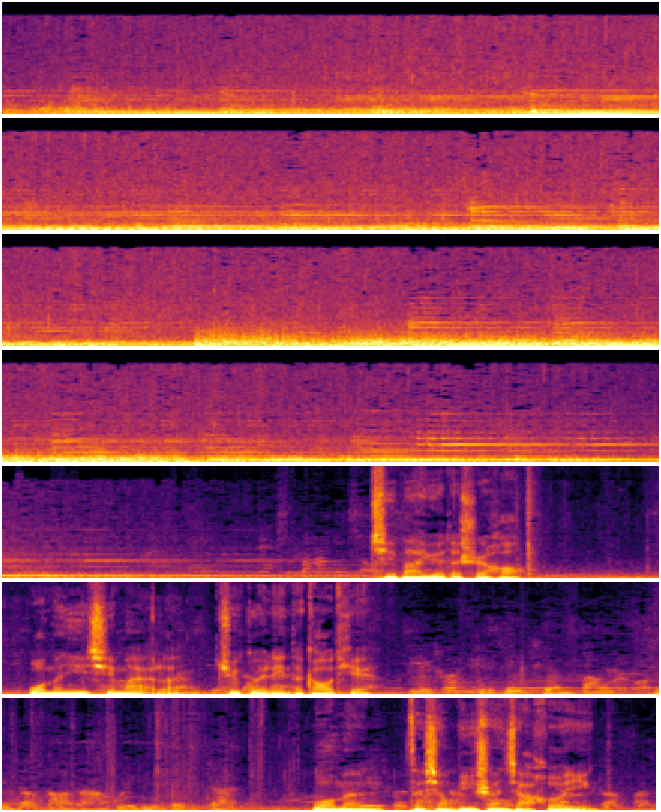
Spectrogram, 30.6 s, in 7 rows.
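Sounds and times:
thunder: 0.0s - 18.9s
rain: 0.0s - 30.6s
speech: 20.3s - 21.1s, 22.1s - 30.6s.

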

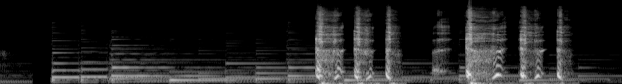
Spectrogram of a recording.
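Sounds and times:
coughing: 3.2s - 5.8s.

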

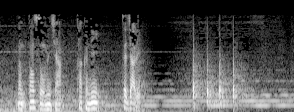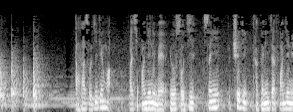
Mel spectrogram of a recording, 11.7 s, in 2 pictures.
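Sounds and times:
speech: 0.4s - 2.9s, 7.5s - 11.7s
knocking on a door: 3.8s - 5.0s, 5.9s - 6.9s.

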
